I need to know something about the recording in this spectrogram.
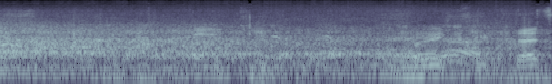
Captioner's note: audience laughs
